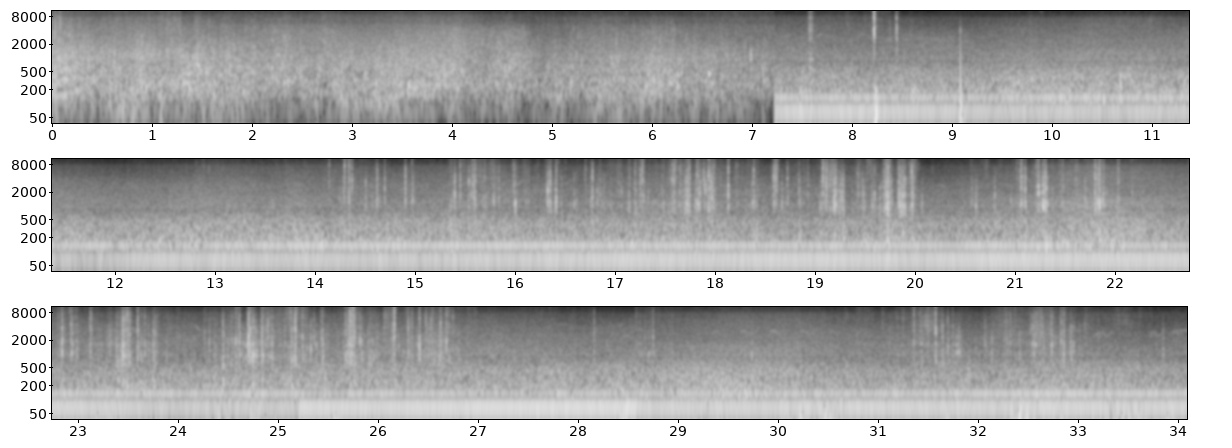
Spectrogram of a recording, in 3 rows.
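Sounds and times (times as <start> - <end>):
steady low hum: 7.2 - 34.0
plastic pouch crinkling: 14.1 - 27.0, 28.5 - 28.8, 31.0 - 34.0.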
